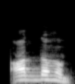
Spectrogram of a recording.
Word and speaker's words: অদ্য: আর এইযে দ যে দুইবার আসলো এটির কারণ হচ্ছে জফলা। জফলা যার সাথেই বসবে তাকে দুইবার নিয়ে আসতে হবে। ফলে অদ্য। উচ্চারণটা কি? অদ্ব হবে।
